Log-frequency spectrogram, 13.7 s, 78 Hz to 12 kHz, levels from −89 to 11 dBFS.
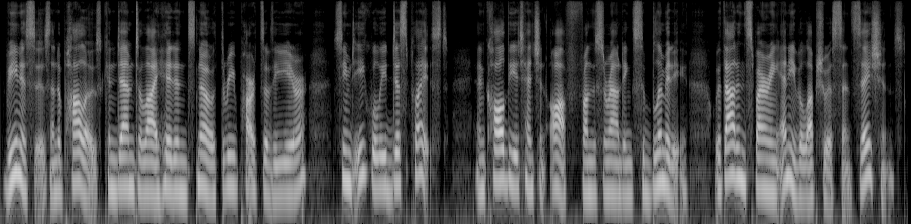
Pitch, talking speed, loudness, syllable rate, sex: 175 Hz, 135 wpm, -20 LUFS, 4.8 syllables/s, female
